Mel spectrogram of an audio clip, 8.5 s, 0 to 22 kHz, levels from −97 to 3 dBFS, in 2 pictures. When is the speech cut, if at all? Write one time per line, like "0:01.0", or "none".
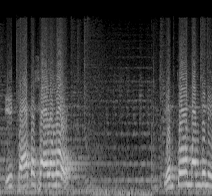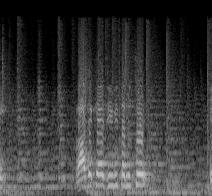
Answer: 0:01.6
0:03.0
